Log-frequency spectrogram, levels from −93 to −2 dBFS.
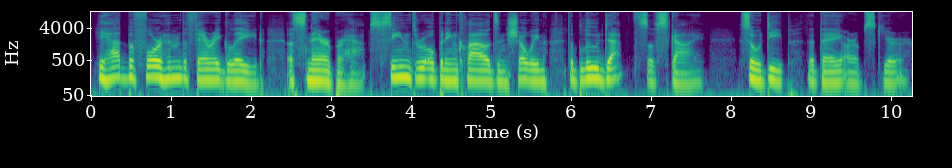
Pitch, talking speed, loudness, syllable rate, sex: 130 Hz, 160 wpm, -19 LUFS, 4.3 syllables/s, male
